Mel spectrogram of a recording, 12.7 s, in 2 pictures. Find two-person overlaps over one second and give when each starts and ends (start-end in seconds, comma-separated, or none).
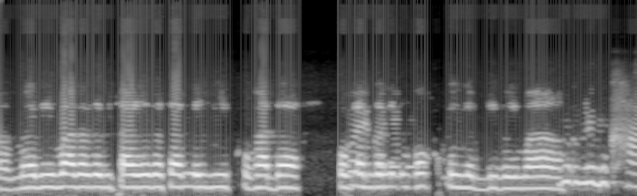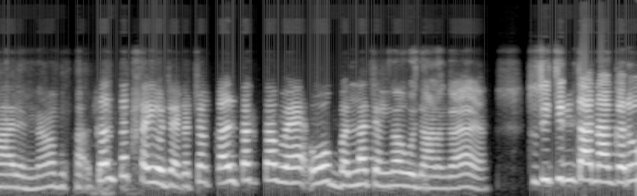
none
